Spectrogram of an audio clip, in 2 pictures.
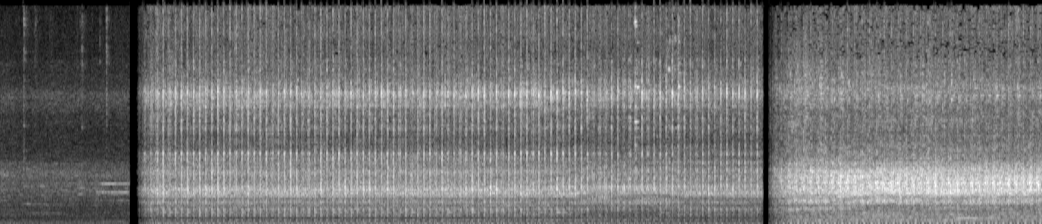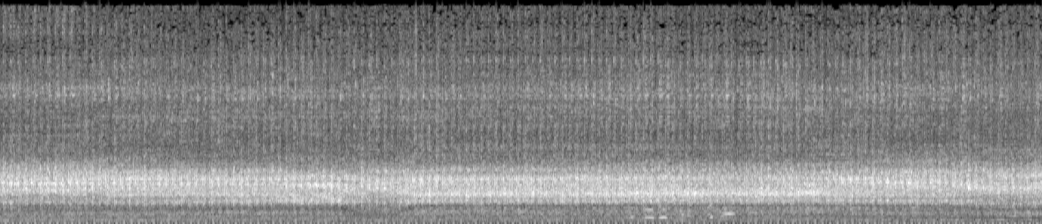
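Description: Single-cylinder diesel engine running steadily with an even, rapid pulse as it drives a long-arm paddle wheel aerator through a belt and chain. The sound starts suddenly about two seconds in and gets louder about ten seconds in.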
